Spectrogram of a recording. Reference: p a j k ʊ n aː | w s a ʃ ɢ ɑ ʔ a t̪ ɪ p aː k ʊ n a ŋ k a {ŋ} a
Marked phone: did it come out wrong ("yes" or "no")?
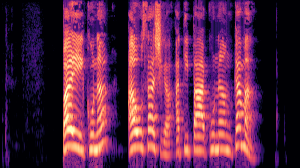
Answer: yes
